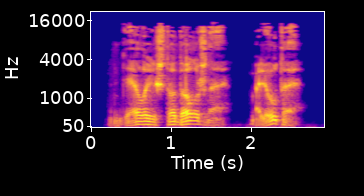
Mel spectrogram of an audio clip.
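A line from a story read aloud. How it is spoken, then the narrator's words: Growling. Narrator (Russian): правитель Руси прорычал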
